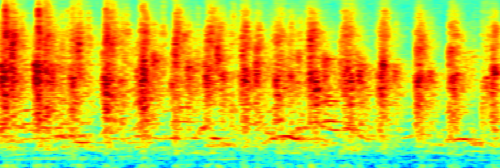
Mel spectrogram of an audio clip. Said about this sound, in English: Amen. Thank y'all for clapping. That meant a lot to me right there.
